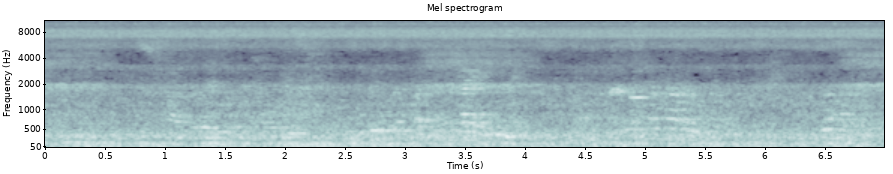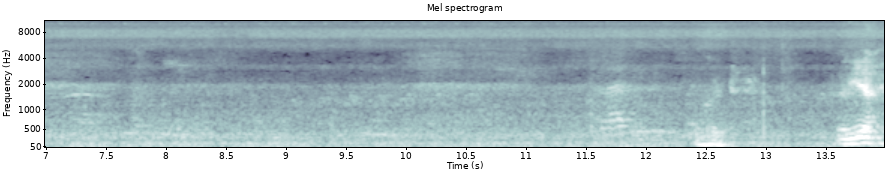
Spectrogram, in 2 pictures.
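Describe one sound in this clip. A man talks quietly nearby.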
